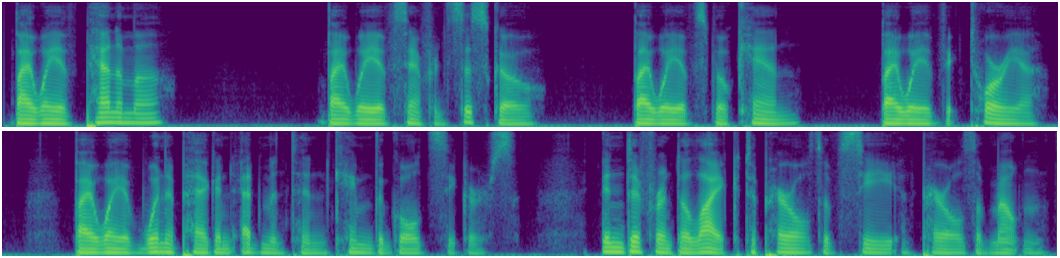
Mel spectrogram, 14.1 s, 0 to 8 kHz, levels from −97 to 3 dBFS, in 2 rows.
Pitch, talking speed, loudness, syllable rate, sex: 90 Hz, 160 wpm, -22 LUFS, 5.5 syllables/s, male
